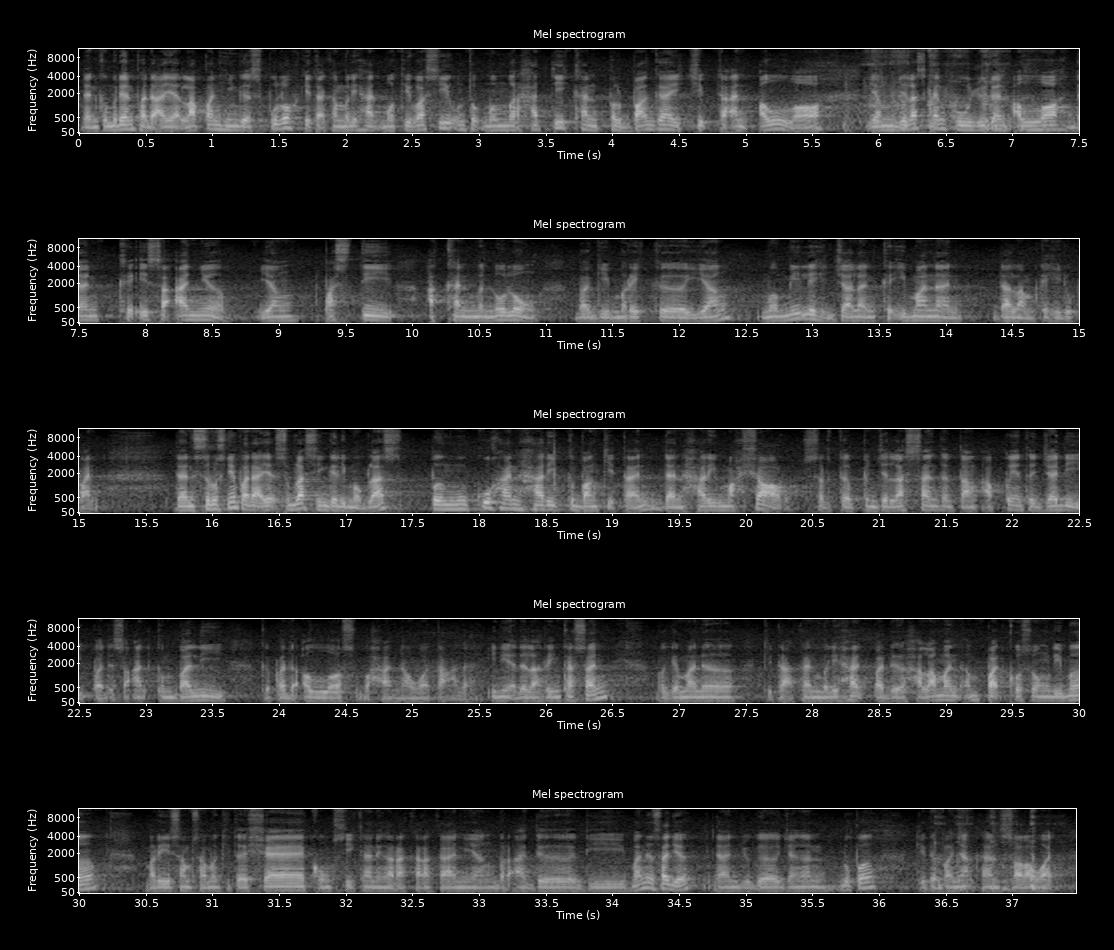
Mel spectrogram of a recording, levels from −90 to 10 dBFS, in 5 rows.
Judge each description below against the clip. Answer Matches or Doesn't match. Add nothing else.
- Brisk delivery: Matches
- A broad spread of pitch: Doesn't match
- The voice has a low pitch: Matches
